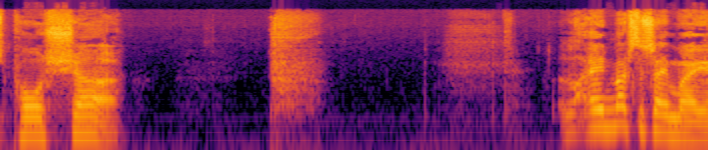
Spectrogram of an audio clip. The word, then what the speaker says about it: Porsche: Mercedes but you say Porsche you say Porsche and people go oh it's not Porsche it's poor sure in much the same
